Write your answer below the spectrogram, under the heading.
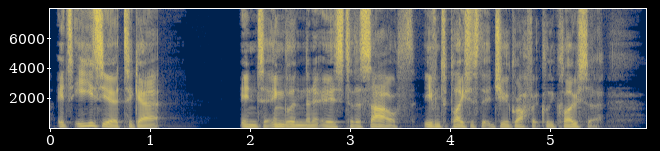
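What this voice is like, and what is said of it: North Wales accent. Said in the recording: “listen to my accent, right? North Wales”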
